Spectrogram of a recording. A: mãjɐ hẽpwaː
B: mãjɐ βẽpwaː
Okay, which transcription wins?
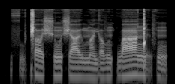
B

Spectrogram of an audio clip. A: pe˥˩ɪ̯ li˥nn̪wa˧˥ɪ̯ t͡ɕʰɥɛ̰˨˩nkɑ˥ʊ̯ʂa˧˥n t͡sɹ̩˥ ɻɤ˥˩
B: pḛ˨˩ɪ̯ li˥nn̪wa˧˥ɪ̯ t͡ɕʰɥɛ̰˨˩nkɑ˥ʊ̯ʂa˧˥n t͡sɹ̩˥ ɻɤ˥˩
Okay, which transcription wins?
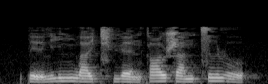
B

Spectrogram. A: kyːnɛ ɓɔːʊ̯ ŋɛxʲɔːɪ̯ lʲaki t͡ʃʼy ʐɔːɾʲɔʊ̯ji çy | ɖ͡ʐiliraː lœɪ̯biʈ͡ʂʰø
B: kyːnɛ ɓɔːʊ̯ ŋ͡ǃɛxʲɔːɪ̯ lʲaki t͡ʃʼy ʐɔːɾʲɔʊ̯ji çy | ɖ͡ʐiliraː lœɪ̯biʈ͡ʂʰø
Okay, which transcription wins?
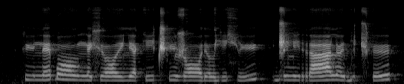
A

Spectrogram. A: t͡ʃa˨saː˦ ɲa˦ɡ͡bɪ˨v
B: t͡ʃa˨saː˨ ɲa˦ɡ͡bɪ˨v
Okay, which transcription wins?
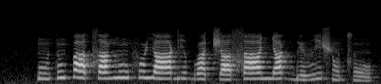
A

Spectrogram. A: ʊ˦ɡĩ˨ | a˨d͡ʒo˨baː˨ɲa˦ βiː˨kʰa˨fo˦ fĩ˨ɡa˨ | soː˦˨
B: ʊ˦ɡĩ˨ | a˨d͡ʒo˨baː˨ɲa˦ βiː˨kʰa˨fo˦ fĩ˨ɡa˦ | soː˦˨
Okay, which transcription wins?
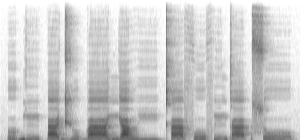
B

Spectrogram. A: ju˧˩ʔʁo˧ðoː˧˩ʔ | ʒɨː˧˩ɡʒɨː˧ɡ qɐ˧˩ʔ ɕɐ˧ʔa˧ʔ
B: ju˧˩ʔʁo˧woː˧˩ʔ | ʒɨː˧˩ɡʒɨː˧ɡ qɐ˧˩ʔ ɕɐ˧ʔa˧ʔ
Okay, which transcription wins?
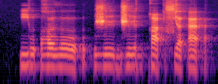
A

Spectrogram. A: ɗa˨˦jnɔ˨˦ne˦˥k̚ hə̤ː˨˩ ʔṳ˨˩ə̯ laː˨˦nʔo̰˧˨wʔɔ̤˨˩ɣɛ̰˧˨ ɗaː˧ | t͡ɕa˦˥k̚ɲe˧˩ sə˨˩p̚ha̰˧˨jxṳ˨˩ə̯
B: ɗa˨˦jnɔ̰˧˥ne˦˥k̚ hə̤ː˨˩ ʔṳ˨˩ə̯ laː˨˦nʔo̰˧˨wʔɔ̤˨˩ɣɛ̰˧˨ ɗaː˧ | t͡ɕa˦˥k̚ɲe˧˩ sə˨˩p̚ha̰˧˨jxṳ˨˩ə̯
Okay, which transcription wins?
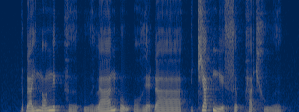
A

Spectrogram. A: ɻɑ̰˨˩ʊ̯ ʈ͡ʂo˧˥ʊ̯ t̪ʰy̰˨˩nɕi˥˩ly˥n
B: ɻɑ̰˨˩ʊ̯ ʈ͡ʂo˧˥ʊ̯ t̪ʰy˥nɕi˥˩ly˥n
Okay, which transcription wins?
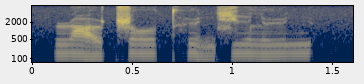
A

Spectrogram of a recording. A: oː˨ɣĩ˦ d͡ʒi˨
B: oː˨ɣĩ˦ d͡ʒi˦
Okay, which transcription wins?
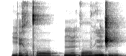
A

